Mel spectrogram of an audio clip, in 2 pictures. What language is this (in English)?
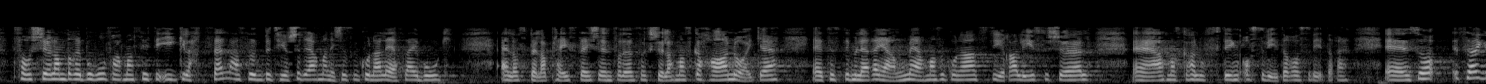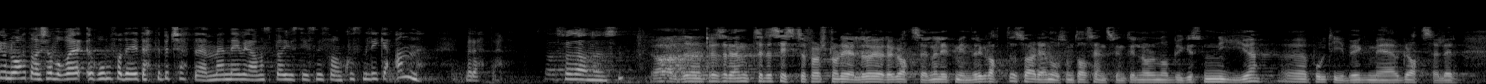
Norwegian Bokmål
